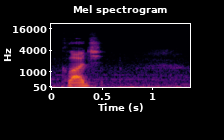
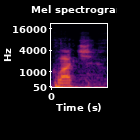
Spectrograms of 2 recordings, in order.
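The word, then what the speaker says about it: kludge: ah really cludge uh basically I pronounced like clutch cludge there is one uh from the other half of North America that is more drawn out and soft CL right cl cl cludge I don't know looking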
